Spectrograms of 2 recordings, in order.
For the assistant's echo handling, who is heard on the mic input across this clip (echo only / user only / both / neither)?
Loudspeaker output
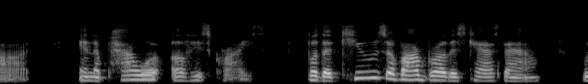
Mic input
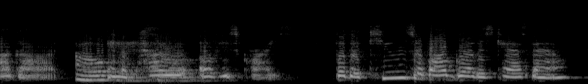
both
